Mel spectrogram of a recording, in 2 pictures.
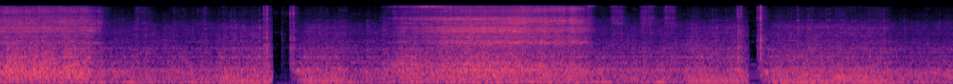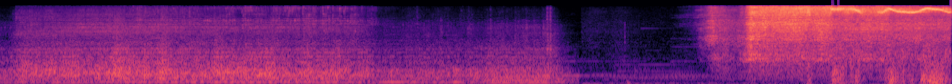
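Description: Drill press running while a twist drill bit cuts into the metal top cover of a stabilizer link ball joint, the cutting grinding in three spells over the motor's steady hum; the motor stops about three quarters of the way in, and near the end a loud hiss follows.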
